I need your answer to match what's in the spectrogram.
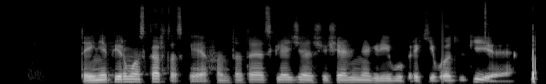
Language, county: Lithuanian, Vilnius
